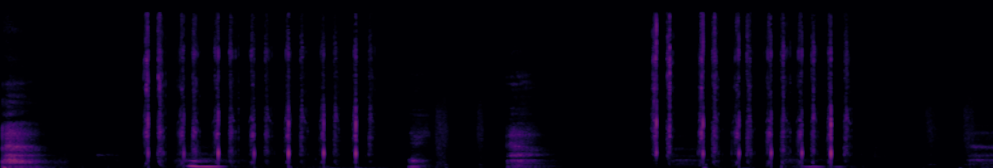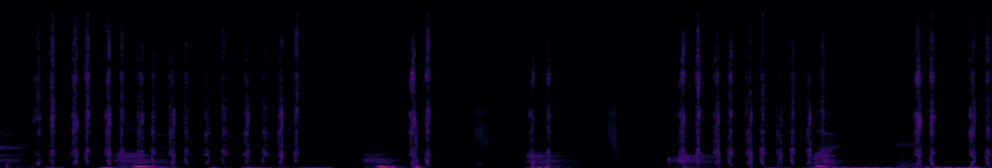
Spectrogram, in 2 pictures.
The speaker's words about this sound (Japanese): あとはすきばさみと前髪の方も整えていくね。すきばさみって普通のハサミと違ってこのギザギザが面白いよね。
